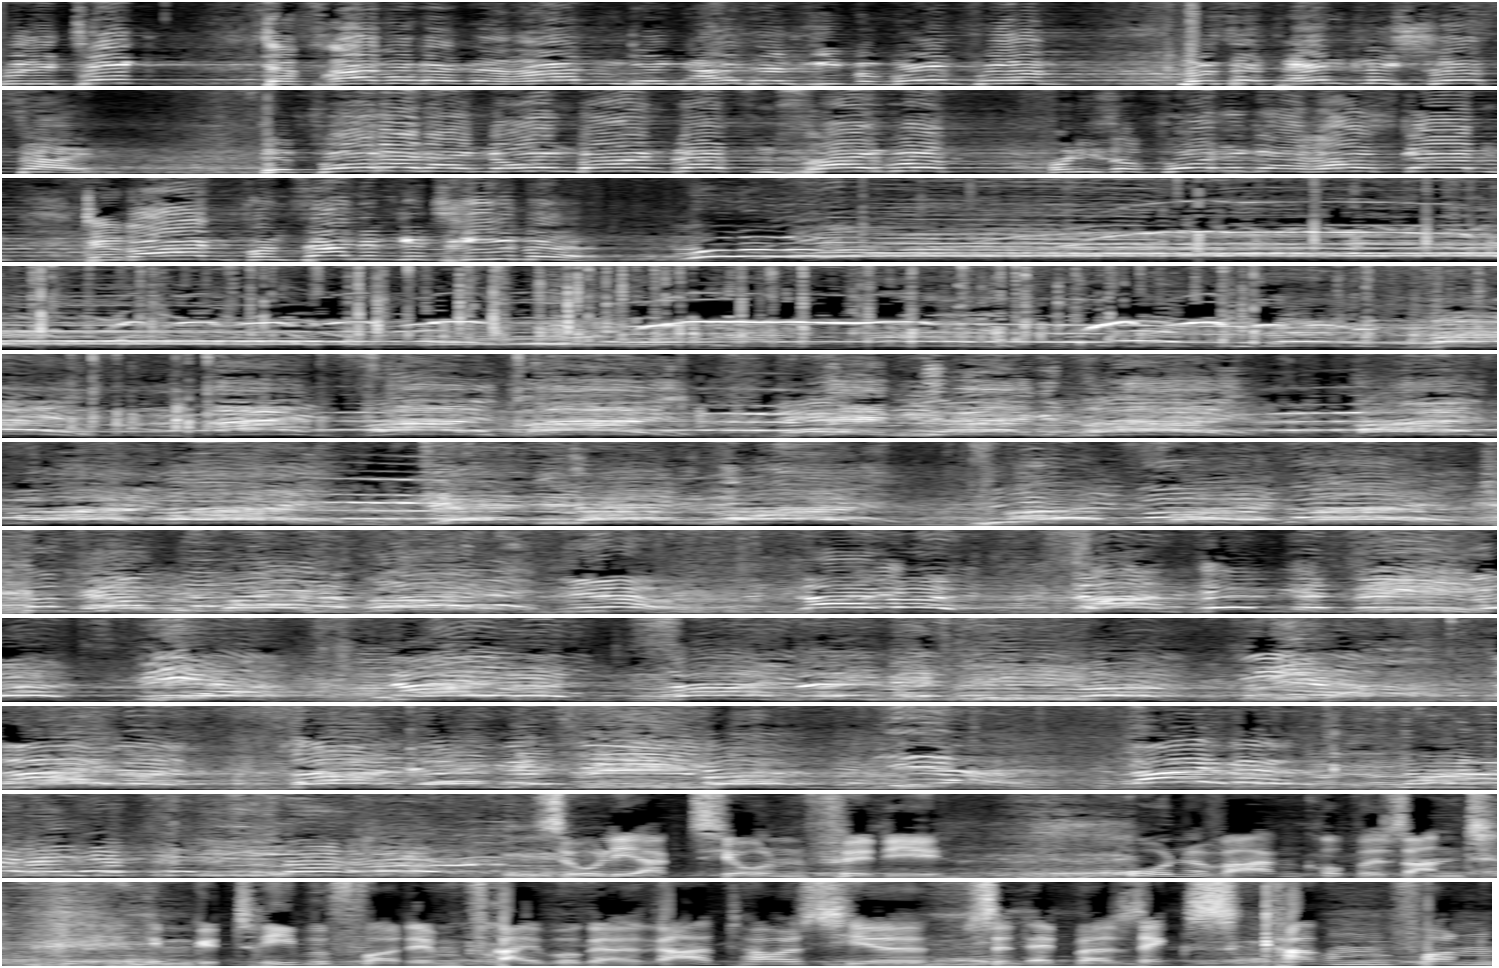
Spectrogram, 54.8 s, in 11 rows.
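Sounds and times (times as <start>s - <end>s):
speech: 0.0s - 12.8s, 46.5s - 54.7s
protest crowd cheering and shouting: 12.1s - 47.0s.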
